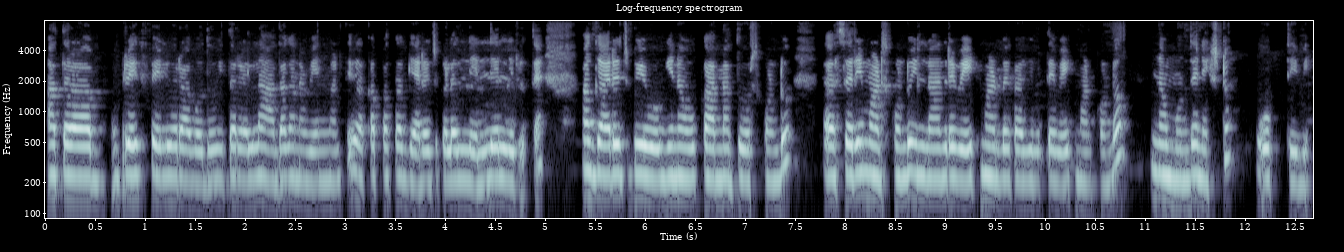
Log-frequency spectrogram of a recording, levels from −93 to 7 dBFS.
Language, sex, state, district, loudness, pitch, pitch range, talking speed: Kannada, female, Karnataka, Mysore, -17 LUFS, 225 Hz, 210-235 Hz, 180 wpm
